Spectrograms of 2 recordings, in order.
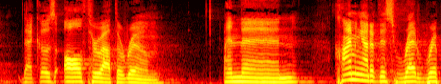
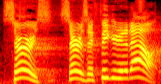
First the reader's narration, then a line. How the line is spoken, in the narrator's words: Angus is up on the bleachers and he shouts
